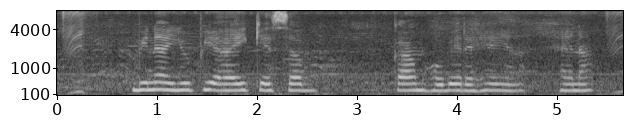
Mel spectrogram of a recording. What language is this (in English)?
Magahi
